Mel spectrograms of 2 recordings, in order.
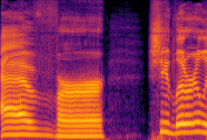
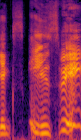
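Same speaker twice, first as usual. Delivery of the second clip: catty tone in a pitched-up voice; 5 semitones higher than usual. Reacting to a clip, voicing a castmate's reply: imitating Lauren. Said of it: "Lauren's like".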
